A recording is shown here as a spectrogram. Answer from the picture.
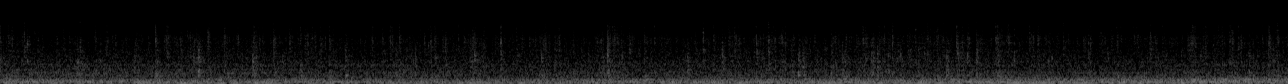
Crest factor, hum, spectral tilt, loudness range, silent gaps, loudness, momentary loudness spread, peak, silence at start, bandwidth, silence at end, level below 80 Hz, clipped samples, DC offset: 14 dB; none; -6 dB/octave; 2 LU; none; -47 LUFS; 3 LU; -32 dBFS; 0 s; 11 kHz; 0 s; -50 dBFS; under 0.1%; under 0.1%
